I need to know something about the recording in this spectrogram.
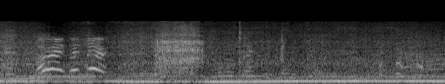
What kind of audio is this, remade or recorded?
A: remade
